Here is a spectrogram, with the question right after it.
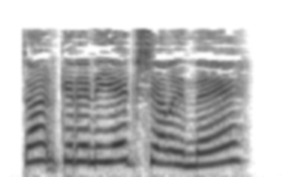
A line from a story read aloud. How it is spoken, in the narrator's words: called out someone from the audience, to much hilarity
